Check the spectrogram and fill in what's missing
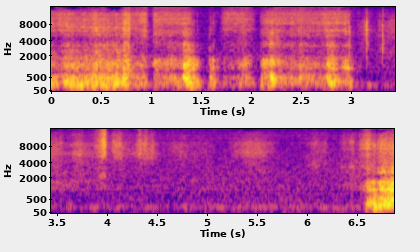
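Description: A wooden stylus scrapes the black coating of a flat, wax-coated scratch art sheet, tracing along a spiral and curves. Dry, rasping midrange scratching comes in bursts for about three seconds, then falls to a near-silent pause before the scraping resumes loudly at the end.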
